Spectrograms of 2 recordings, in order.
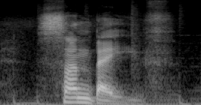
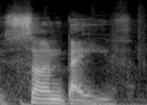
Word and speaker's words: sunbathe: Pronunciation, sunbathe. Bathe, not bath. It's got the word bath, but that magic E changes it to sunbathe.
